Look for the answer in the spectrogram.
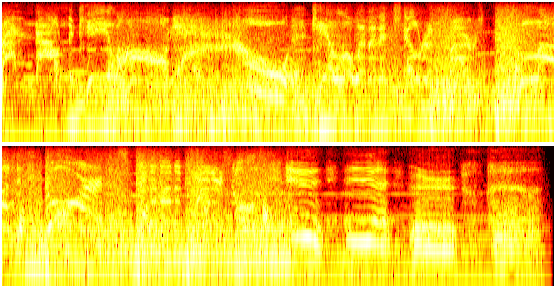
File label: pirate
